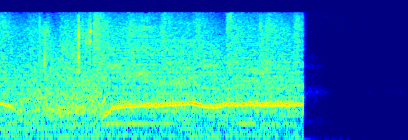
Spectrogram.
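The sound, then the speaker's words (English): A man shrieking, one prolonged high yell that holds a steady pitch over a dense roar of crowd noise, then cuts off abruptly into silence. “That Tom Brady shrieking like that does not scare me.”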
